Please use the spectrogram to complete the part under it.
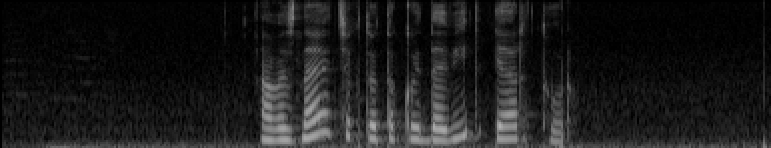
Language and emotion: Russian, neutral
